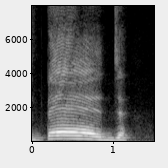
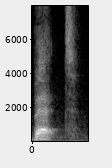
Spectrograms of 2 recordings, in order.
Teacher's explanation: Bed has a voiced D ending. It's not bet with an unvoiced T, it's bed with a voiced D.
